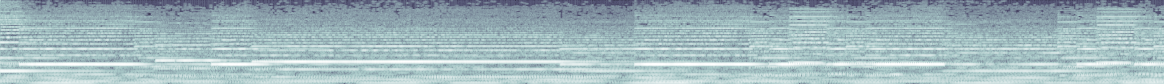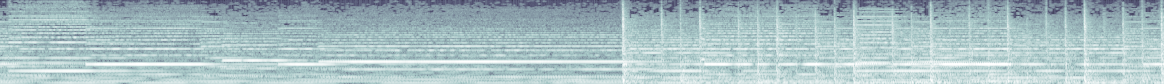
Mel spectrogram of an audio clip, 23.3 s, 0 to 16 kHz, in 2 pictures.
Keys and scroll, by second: 12.9 super+z, 17.7 super+z.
